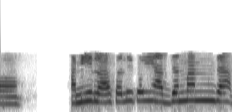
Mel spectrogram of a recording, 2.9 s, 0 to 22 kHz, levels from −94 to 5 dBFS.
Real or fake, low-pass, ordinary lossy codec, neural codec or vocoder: real; 3.6 kHz; MP3, 24 kbps; none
